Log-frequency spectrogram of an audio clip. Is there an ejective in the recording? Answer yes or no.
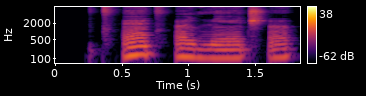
yes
